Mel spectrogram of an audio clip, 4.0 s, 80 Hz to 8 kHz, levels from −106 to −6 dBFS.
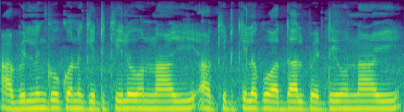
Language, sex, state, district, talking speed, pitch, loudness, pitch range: Telugu, male, Telangana, Mahabubabad, 150 wpm, 150 Hz, -15 LUFS, 145-150 Hz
